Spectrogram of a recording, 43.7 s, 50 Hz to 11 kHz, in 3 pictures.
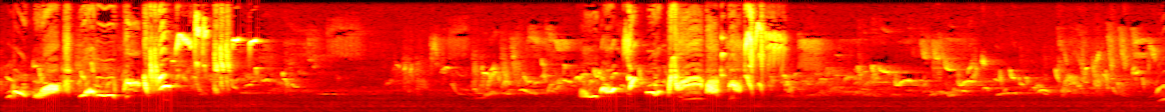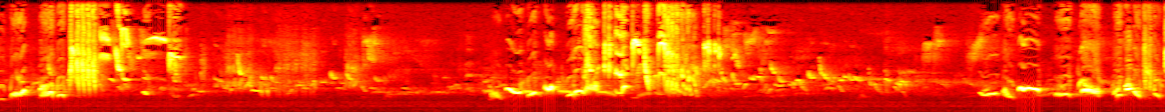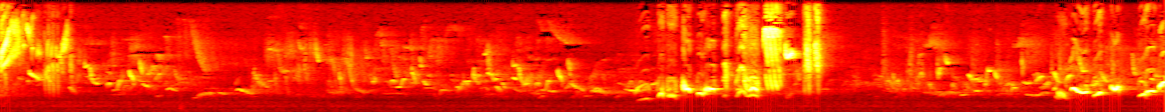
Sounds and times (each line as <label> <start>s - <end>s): birds singing 0.0s - 43.6s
